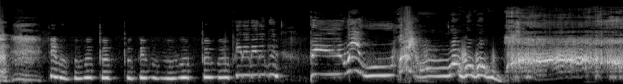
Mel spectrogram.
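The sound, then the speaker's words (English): A voice imitates a 56k dial-up modem connecting: a run of short, clipped tonal beeps, then rising and falling warbling squeals, ending in a sustained hissy screech for the last second or so. “That's the modem dial-up noise.”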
